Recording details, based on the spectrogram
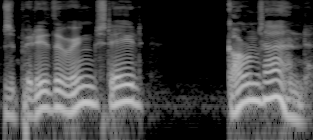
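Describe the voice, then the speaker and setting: Man putting on an old wizard, solemn, grave theatrical recitation, fantasy parody, swooping pitch. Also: very animated, a little slow, warm tone, no room sound, studio quality.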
